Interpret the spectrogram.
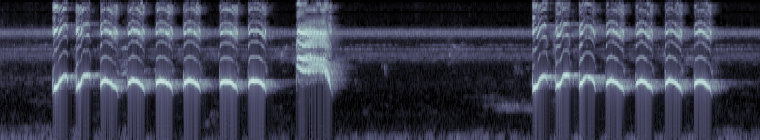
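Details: Orange-headed thrush singing for a lure aimed at captive birds that have gone quiet: about eight looping whistled notes in quick succession, a harsh rasping burst, a brief pause, then another series of looping whistles.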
